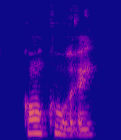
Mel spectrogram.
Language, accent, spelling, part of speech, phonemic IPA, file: French, Canada, concourez, verb, /kɔ̃.ku.ʁe/, LL-Q150 (fra)-concourez.wav
- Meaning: inflection of concourir: 1. second-person plural present indicative 2. second-person plural imperative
